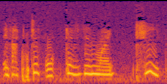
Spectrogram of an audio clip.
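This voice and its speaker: A woman's voice: a little high, unhurried, gravelly. An actress playing a frightened, pleading young woman held hostage in a 1970s radio thriller, urgent and stammering. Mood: anxious, urgent. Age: young adult. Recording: dull, noisy old radio recording.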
